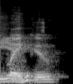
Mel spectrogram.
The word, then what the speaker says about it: Kwaku: With a long A. There's a it's Kwaku. – Who is this guy? – Some people have mispronounced that, but yeah. The correct pronunciation, I believe, is Kwaku. His last name is L-E-L, Kwaku L.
